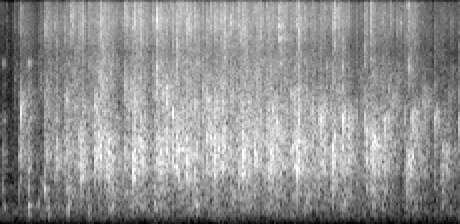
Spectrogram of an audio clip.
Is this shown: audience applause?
yes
